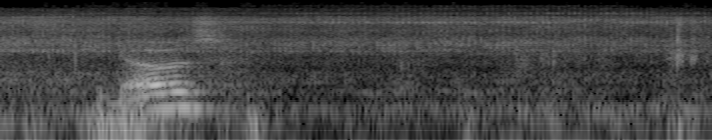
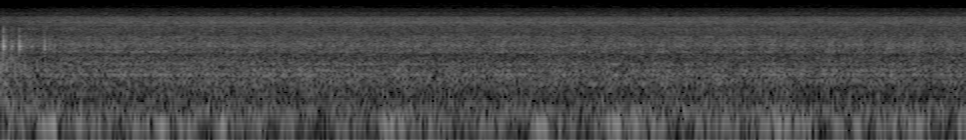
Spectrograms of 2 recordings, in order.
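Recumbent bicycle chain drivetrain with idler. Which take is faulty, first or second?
second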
